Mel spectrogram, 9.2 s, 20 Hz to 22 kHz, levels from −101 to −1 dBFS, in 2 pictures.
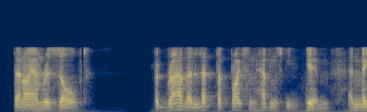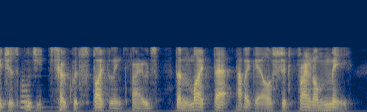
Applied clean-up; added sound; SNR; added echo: neural mask model DeepFilterNet 3.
